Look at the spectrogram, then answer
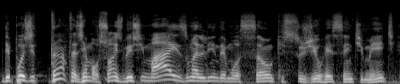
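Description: A man's voice: on the high side, lively intonation, fast talker, dry recording. A man with a Brazilian Portuguese accent hosting a podcast interview, teasing and joking with his guest. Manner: playful, teasing, sing-song bits. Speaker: podcast host. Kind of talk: casual interview chat.

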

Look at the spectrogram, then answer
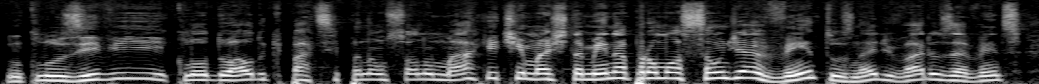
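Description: A man co-hosting a sports talk show in a measured, explanatory way. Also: sits high, mellow, dry recording, studio quality.

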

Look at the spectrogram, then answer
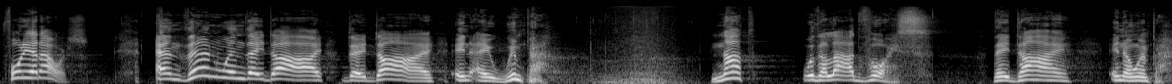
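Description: A man's voice: extremely high pitch, fairly bright tone, in a large hall. A man preaching a sermon as pastor, emphatic and driving home points through repetition. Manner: emphatic preaching with repeated phrases.

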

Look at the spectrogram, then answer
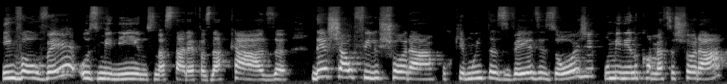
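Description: A woman's voice: high-pitched, moderate pace, hardly any pauses. A woman with a Brazilian Portuguese accent, answering as a guest in an interview. She explains earnestly and often adds a questioning tag. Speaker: guest, workplace parenthood consultant.

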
